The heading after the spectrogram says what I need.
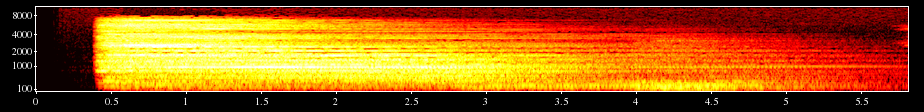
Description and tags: church bell
A sound created by hitting a cymbal with a drumstick, then editing it so it has some echo.
ring, bell, cymbal, chime, church, ringing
